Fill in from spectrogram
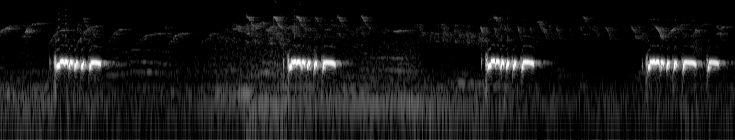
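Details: Local zebra dove lure song for getting other doves to answer: four short rolling coo phrases spaced about two seconds apart, each ending in a brief tail note, with twittering small birds high in the background.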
